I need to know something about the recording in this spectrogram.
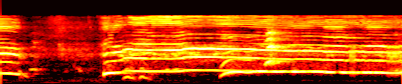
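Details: Domestic dogs at home howling together, described as singing while a cat watches; one voice rises abruptly after a quiet opening second, then steady sustained tonal howls with overlapping voices and short sliding inflections.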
